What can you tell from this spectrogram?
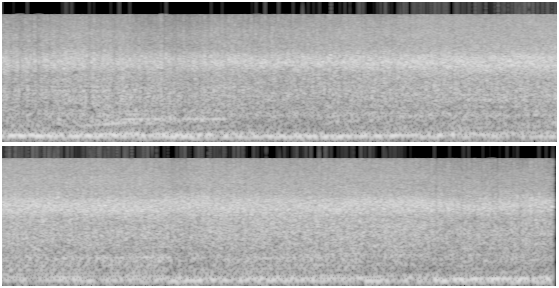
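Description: Engines of several battered full-size demolition derby cars running loud and steady, with some revving as the cars push against each other.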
